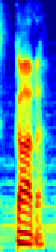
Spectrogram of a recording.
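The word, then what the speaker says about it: gotta: with a preposition but both are pronounced as Gada yeah and that basically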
